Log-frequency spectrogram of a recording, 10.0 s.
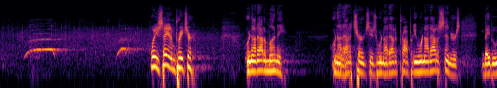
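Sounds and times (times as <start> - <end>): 
church congregation clapping during a sermon: 0.0 - 6.4
speech: 3.0 - 4.0, 4.9 - 5.8, 6.6 - 9.9.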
